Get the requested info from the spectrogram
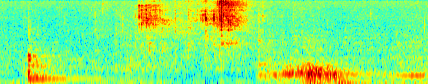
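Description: A few faint, brief rustling and handling noises, with a short low hum near the start and a hissy scrape about a second in.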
